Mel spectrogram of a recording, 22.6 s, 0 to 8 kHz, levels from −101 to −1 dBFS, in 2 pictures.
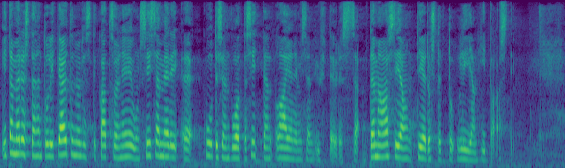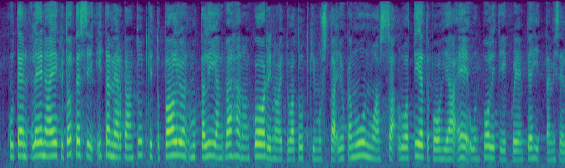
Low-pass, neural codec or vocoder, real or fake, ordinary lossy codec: none; codec, 16 kHz, 4 kbps, FreqCodec, larger model; fake; none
